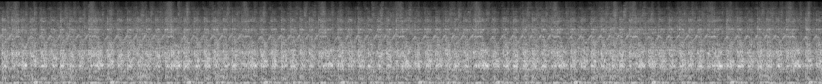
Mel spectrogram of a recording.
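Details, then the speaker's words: Duramax diesel engine bought from the U.S., first start attempt after install: steady fast starter cranking with even chug about once a second, engine never catches; crank-no-start, starter being rested. "oh yeah we started to get some uh do you want to let the starter cool down a bit"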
